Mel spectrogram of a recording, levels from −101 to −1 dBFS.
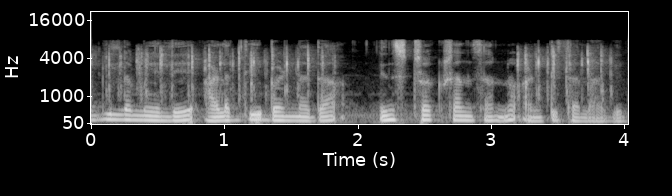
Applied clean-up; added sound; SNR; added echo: none; Typing; 14 dB; none.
